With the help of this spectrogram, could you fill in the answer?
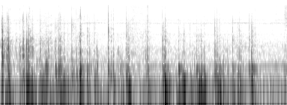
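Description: Fingernails and fingertips tap on the leather toe cap of an empty black leather Dr. Martens Chelsea boot, then hands hold and handle the boot with its yellow-stitched rubber welt and rubber sole. The result is a loose, irregular run of short, dull, low-heavy taps mixed with scratchy rustling, each sound dying away almost at once.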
